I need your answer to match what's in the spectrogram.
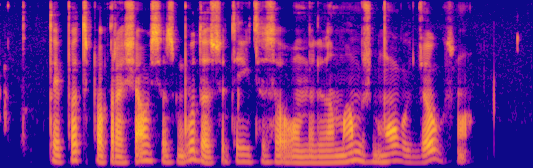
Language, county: Lithuanian, Tauragė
